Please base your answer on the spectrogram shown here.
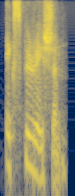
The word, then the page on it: expiration: Indian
